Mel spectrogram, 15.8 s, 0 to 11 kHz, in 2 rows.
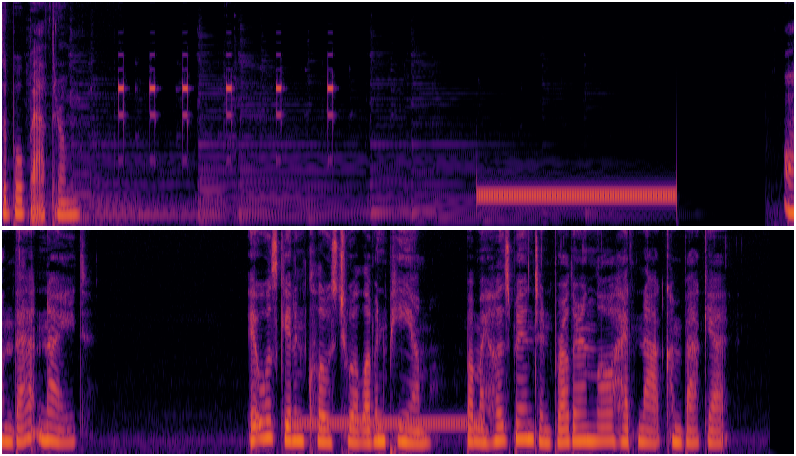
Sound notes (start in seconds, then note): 1.3 phone dialing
